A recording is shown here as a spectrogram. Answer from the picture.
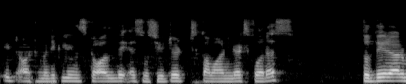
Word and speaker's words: cmdlets: While PowerShell has all the standard functionality command prompt for command prompt provides, it also provides access to CMDlets, which is pronounced as commandlets, okay, which are .NET classes to perform specific functions.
